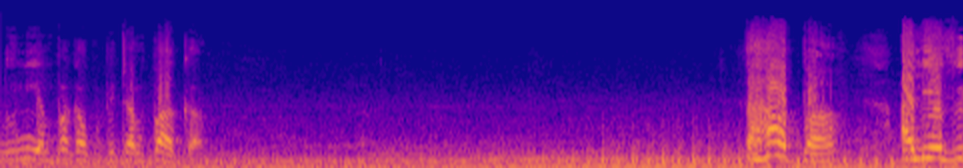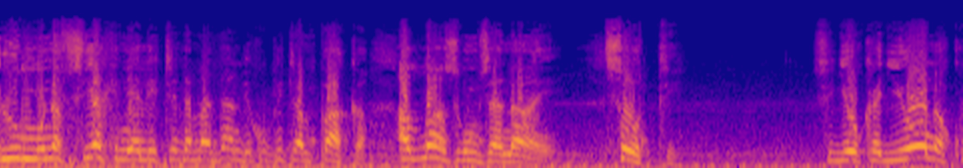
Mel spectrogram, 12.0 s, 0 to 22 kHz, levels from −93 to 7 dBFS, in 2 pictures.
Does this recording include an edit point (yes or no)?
yes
